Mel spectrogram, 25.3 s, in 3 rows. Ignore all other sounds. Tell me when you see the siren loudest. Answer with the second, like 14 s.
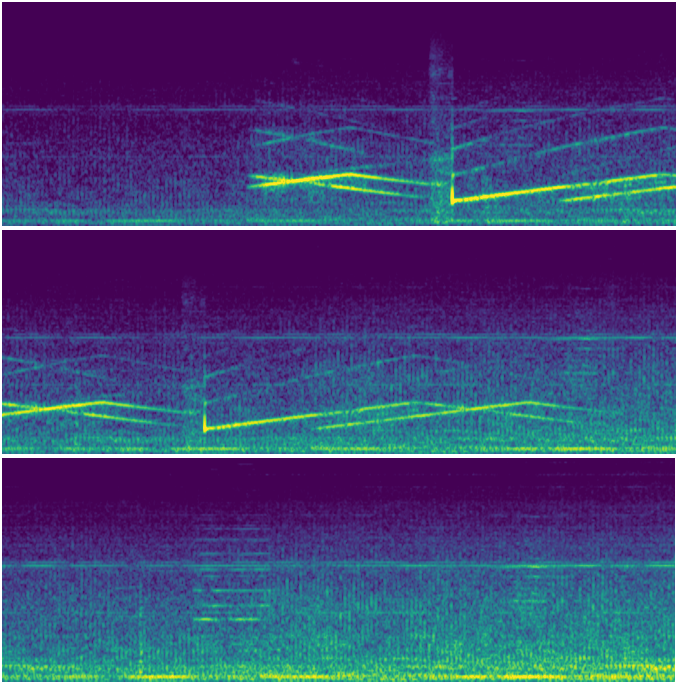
6 s.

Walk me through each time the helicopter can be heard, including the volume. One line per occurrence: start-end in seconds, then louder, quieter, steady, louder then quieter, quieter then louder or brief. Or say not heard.
0.0-25.2 louder.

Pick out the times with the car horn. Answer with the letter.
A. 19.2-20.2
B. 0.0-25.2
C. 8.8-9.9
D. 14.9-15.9
A.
